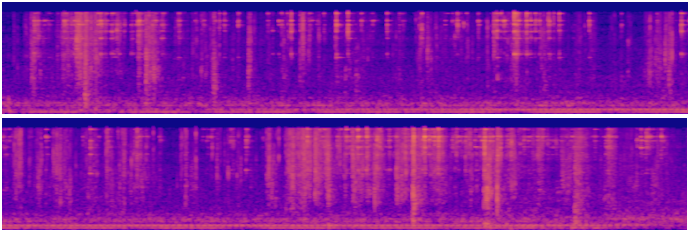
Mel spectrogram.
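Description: A small dog playing with a plush takeout-box toy, making bursts of light rattling and clicking about a second in, around six seconds, and over a longer stretch from about twelve to fifteen seconds. A steady low hum runs underneath.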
